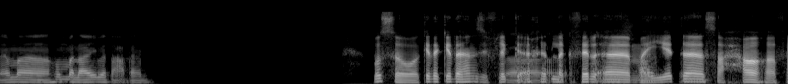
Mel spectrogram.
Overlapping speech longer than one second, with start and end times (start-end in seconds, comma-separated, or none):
5.9-7.1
